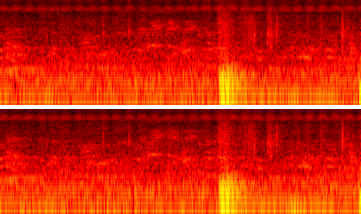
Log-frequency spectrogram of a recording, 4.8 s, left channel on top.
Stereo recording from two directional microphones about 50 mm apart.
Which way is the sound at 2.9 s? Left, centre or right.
Right.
